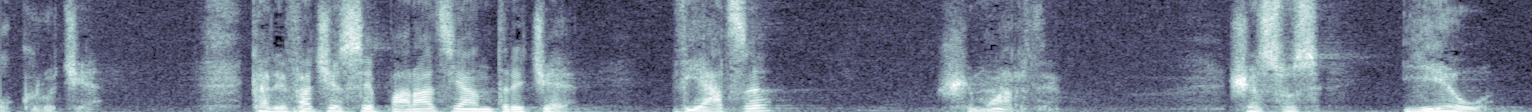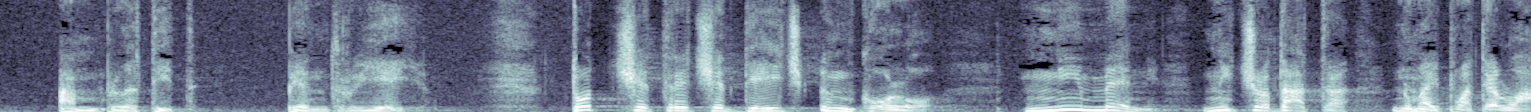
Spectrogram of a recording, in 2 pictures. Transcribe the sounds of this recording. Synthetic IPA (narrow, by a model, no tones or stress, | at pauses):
okɾṵt͡ʃe | kaɾe̞fat͡ʃe̞se̞paɾat̪sijaɨnt̪ɾe̞t͡ʃe̞ | vjat̪sə | ʃimoa̰rt̪e | ʃiaspus | je̞w | amplət̪it̪ | pe̞nt̪ɾuje̞̰j | t̪o̞t̪̚t͡ʃe̞t̪ɾe̞t͡ʃe̞d̪eait͡ʃʲɨŋko̞lo̞̰ | nime̞nʲːit͡ʃʲo̞d̪at̪ə | numajpoat̪e̞loa̰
